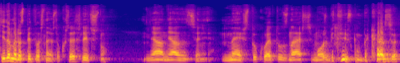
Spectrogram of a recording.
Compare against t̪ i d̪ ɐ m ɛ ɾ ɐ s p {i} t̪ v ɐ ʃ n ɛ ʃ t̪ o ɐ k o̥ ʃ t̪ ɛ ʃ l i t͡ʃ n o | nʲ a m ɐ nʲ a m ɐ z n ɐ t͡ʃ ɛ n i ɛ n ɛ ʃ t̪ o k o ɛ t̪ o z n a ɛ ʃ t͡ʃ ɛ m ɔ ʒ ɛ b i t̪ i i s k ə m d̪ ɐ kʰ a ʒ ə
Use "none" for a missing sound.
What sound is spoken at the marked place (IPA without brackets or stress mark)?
i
